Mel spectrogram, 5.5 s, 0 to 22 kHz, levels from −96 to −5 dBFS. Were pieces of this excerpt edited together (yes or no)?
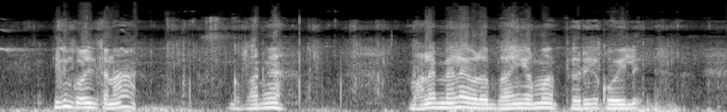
yes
